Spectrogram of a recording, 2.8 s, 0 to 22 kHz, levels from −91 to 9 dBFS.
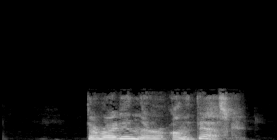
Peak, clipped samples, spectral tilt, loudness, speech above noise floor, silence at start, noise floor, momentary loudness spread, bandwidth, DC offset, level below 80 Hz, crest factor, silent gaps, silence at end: -2 dBFS; under 0.1%; -5 dB/octave; -14 LUFS; 59 dB; 0.9 s; -72 dBFS; 8 LU; 7.6 kHz; under 0.1%; -60 dBFS; 14 dB; none; 0.35 s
